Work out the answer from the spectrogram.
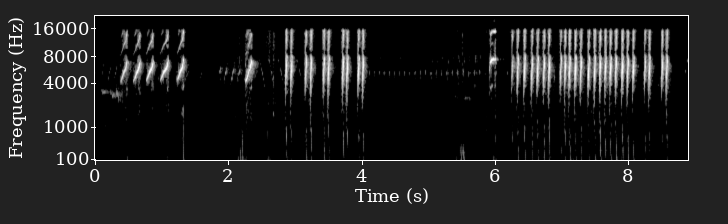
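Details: Kolibri ninja (mouse-colored sunbird), a small nectar feeder, singing loudly: four quick rising whistled slurs, scattered sharp clicks, a brief pause, then a long rapid trill of dense high ticking notes toward the end.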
